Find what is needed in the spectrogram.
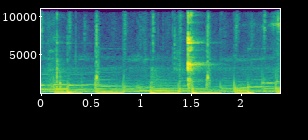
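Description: Background music, with a metal spoon clinking against a glass bowl: one sharp, ringing clink about a second and a half in.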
